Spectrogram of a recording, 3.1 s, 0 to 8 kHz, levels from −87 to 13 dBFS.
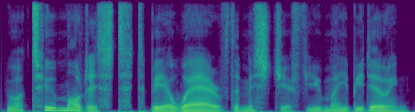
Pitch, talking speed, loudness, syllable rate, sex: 105 Hz, 270 wpm, -17 LUFS, 6.4 syllables/s, male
